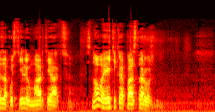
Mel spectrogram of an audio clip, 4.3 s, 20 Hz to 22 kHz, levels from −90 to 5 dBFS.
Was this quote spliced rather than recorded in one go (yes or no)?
yes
